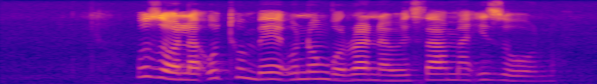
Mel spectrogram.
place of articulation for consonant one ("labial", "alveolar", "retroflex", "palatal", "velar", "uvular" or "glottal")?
alveolar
